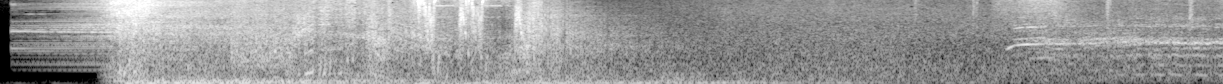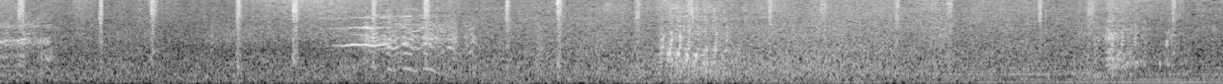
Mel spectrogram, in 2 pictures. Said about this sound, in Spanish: escucho caballos, ¿no? Es la de caballos para empezar, o con caballos. Sí, sí, es la de caballos, con caballos, y que no de caballo, pero sí, muy bien.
